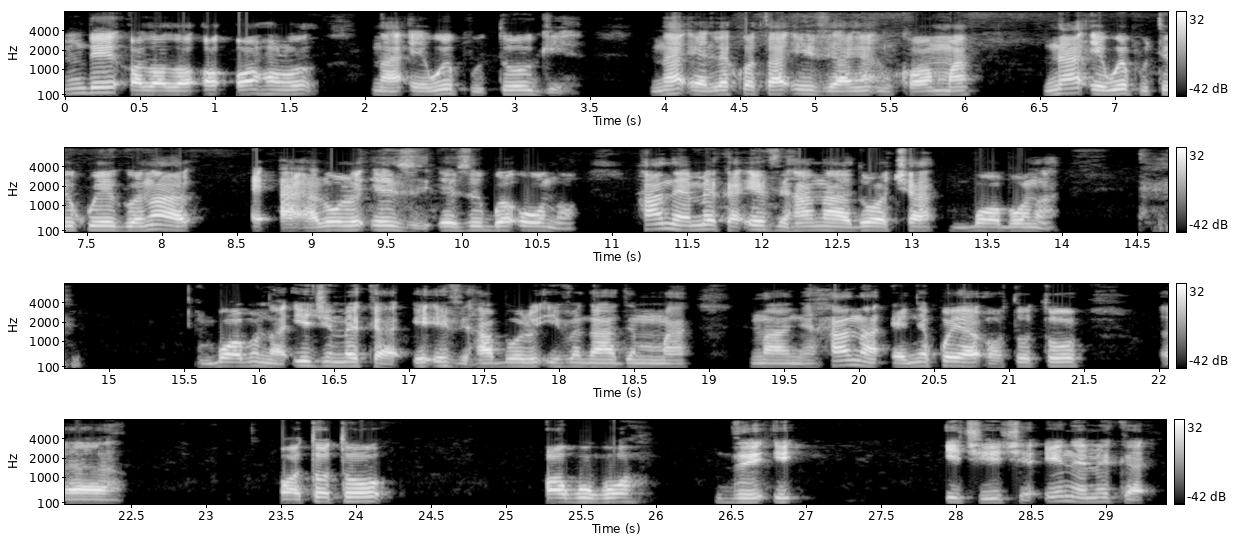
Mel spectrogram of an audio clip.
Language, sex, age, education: Igbo, male, 46-60, tertiary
